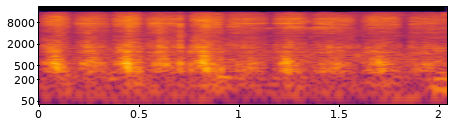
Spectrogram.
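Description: Handsaw scraping back and forth across a wooden board in quick strokes, about two or three a second, without biting in: the blade's blunt back edge rather than its teeth is on the wood.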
